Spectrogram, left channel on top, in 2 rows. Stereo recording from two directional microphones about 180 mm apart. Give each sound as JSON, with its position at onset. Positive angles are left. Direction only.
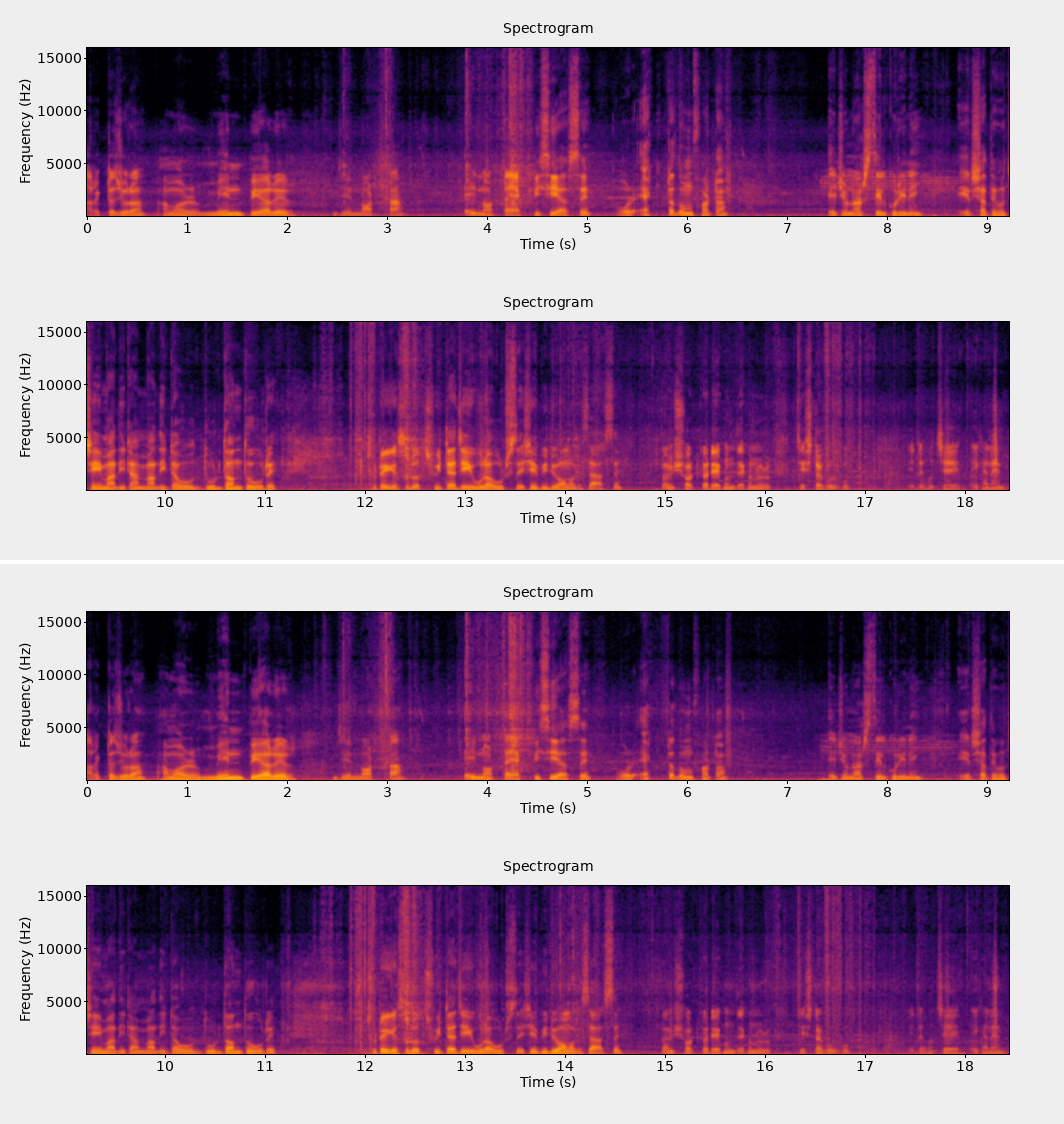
{"t": 0.0, "sound": "speech", "side_deg": -45}
{"t": 0.7, "sound": "speech", "side_deg": -55}
{"t": 2.6, "sound": "speech", "side_deg": -75}
{"t": 4.2, "sound": "speech", "side_deg": -45}
{"t": 5.3, "sound": "speech", "side_deg": -10}
{"t": 7.3, "sound": "speech", "side_deg": -10}
{"t": 11.9, "sound": "speech", "side_deg": -60}
{"t": 12.5, "sound": "speech", "side_deg": -45}
{"t": 13.1, "sound": "speech", "side_deg": -10}
{"t": 13.7, "sound": "speech", "side_deg": -55}
{"t": 14.9, "sound": "speech", "side_deg": -25}
{"t": 17.5, "sound": "speech", "side_deg": -65}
